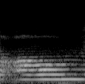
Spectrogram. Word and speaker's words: om: When you om, you typically kind of just think of OM in this English language, but it is 3 syllables when we're using om. It is A-U-M, and so I want you to concentrate on focusing on stretching each syllable.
